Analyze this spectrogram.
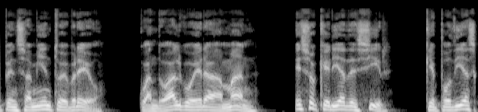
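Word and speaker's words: אמן: Esas 3 consonantes, Aleph, Mem, Nun, forman la raíz que se pronuncia amán, y esa raíz no tiene un único significado.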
